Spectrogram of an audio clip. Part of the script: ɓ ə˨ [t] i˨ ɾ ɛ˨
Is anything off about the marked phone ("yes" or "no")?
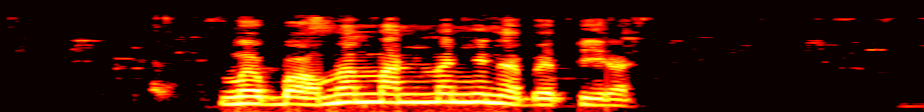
yes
